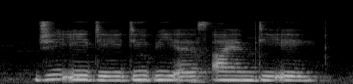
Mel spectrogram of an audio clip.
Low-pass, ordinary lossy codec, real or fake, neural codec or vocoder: none; none; real; none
